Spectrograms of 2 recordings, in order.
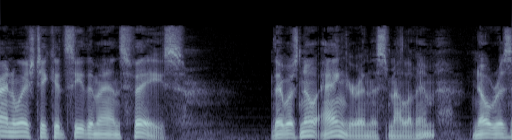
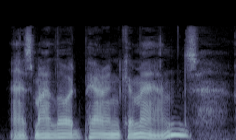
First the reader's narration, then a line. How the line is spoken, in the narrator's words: Aram muttered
